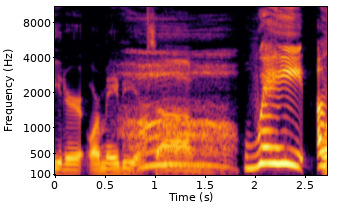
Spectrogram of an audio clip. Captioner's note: gasps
